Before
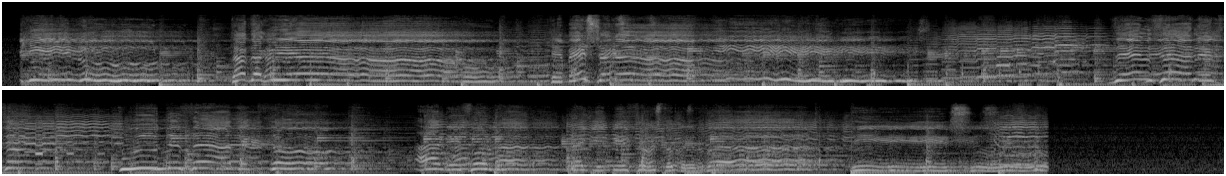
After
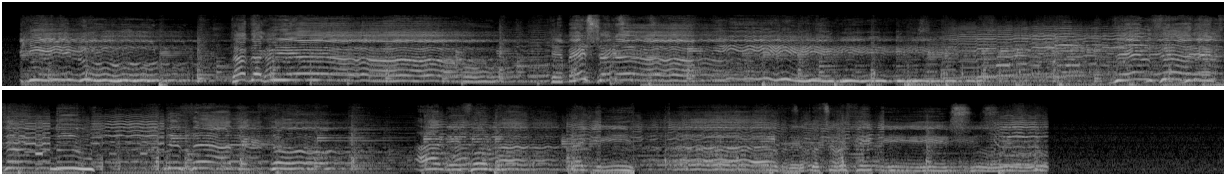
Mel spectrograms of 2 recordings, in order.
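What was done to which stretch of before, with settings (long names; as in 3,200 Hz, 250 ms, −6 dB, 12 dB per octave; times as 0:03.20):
0:01.65–0:06.39: high-pass filter 140 Hz 24 dB per octave
0:08.24–0:12.14: single-tap delay 699 ms −3.5 dB
0:12.70–0:13.84: reverse
0:18.21–0:21.04: reverse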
